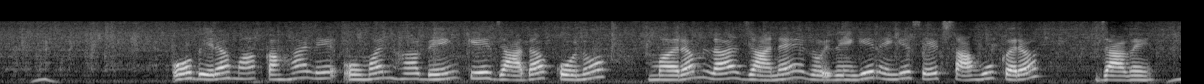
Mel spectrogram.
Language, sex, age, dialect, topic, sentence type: Chhattisgarhi, female, 25-30, Eastern, banking, statement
